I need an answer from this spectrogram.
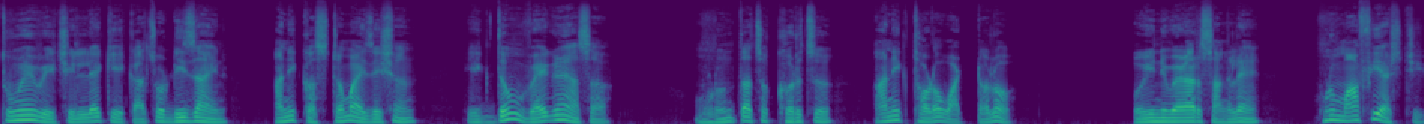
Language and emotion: Goan Konkani, sad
